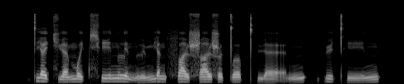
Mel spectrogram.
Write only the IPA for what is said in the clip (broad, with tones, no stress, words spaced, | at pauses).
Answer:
t̪jɛ˥˩t͡ɕɥɛ˧˥mɤ˧˥ t͡ɕʰi˥n lḭ˨˩nly˧˥mjɛ˧n fa˥˩ɪ̯ ʂa˥ɪ̯ʂɻ̩˨t̪ɤ˥ t̪ʰɥɛ̰˨˩˦n | py˥˩t̪ʰi˧˥n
